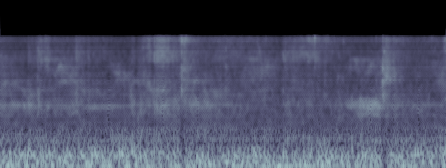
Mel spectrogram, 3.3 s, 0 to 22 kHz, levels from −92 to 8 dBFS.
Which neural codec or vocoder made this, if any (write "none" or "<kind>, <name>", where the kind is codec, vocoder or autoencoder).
vocoder, Vocos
